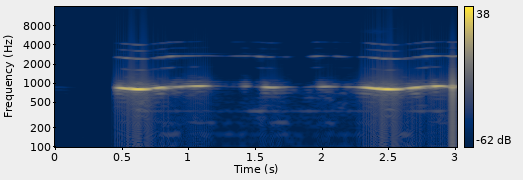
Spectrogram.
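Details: SD2000 metal detector with a re-engineered power supply, bench-tested with a small 0.05 piece at the coil: two smooth mid-pitch warbling tones rise and fall over a quiet threshold, a clean, healthy response.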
